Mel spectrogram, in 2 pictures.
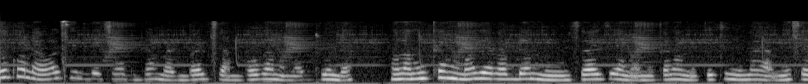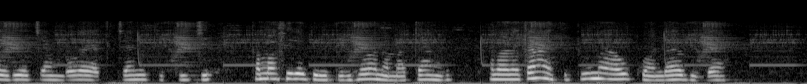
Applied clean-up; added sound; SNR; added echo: none; Alarm; 17 dB; none.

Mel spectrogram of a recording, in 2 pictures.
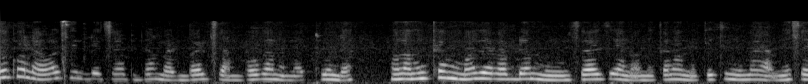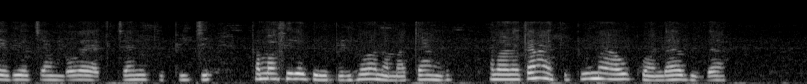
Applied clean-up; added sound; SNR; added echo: none; none; none; none.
